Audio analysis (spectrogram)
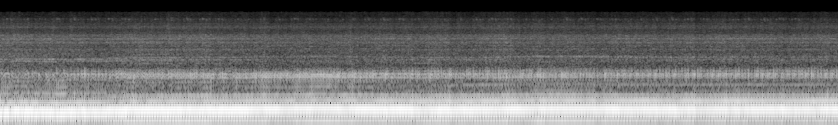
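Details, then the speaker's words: Ralliart engine at cold start holds a steady, deep, low drone without the usual high RPM flare. Low cold-start idle; owner suspects the throttle position sensor or accelerator pedal position sensor. "every time I started up now it kind of doesn't go to as high RPM range as it normally would on start ups"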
